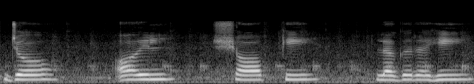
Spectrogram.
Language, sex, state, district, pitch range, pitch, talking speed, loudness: Hindi, female, Madhya Pradesh, Dhar, 215-230 Hz, 225 Hz, 75 wpm, -15 LUFS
